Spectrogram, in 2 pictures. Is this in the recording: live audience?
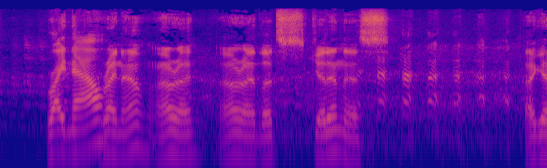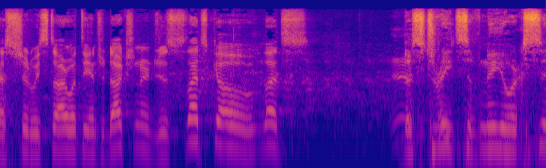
yes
